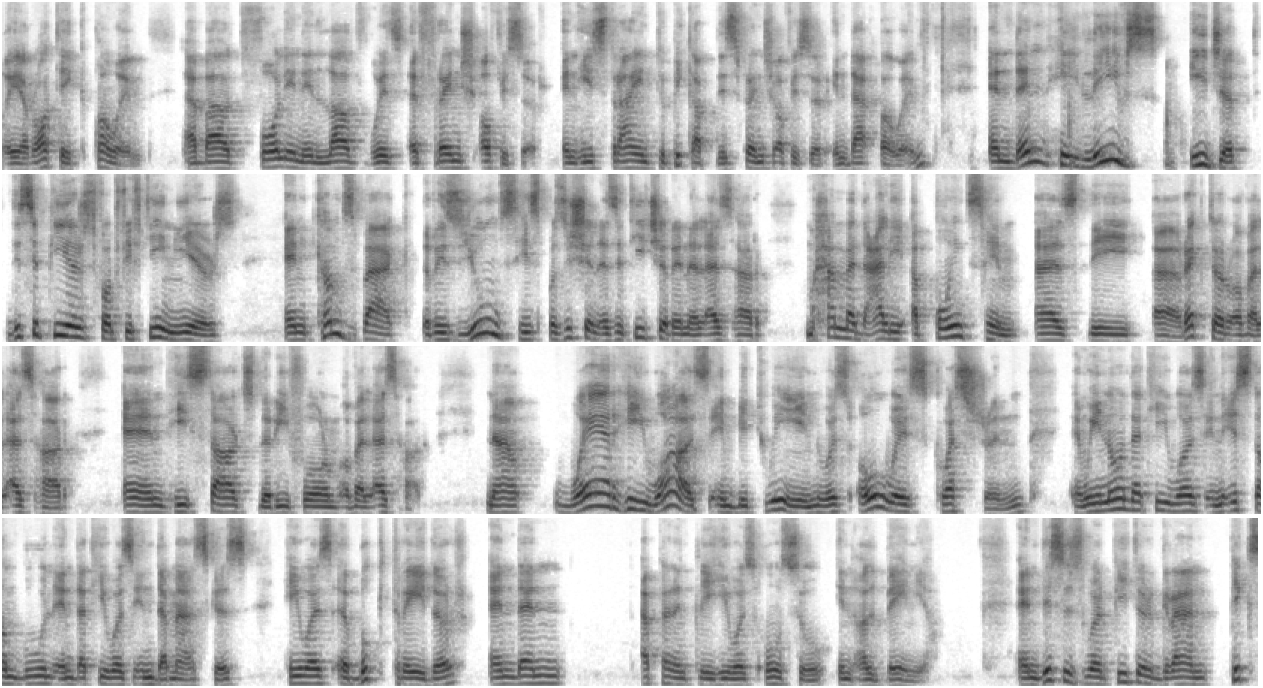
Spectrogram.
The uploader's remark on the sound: Our long-form interview series, hosted on Zoom. There is a moderated town-hall style Q&A with questions coming from the live virtual audience.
